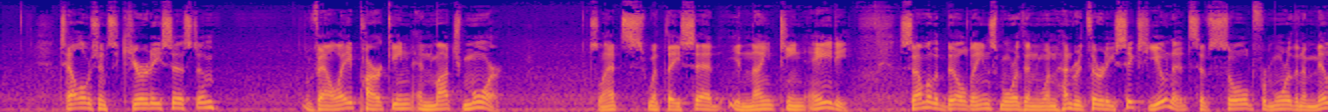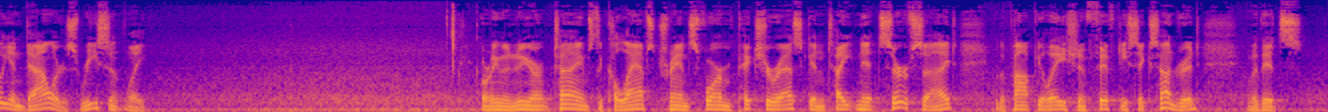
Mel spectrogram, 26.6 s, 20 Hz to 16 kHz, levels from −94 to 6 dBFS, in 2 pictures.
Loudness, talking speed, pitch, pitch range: -20 LUFS, 120 wpm, 120 Hz, 115-135 Hz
